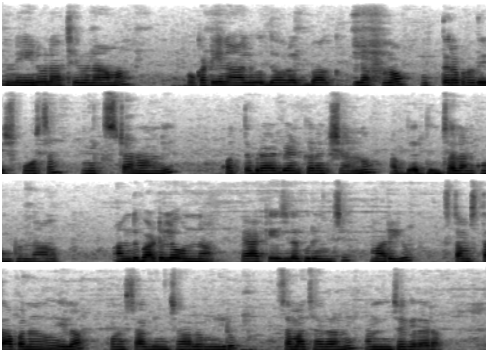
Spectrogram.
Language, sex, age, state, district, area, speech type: Telugu, female, 30-45, Telangana, Karimnagar, rural, read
